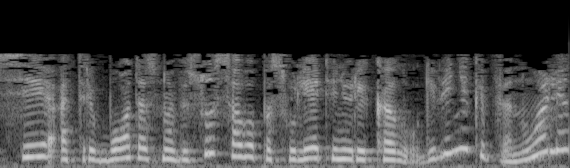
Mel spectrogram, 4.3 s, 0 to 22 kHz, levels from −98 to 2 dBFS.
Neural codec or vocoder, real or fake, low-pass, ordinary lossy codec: vocoder, 44.1 kHz, 128 mel bands every 256 samples, BigVGAN v2; fake; 7.2 kHz; MP3, 24 kbps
